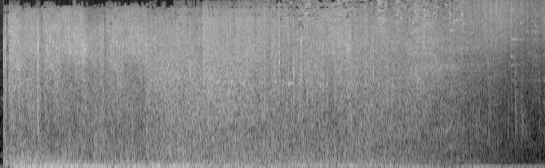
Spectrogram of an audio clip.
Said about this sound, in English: I'll add an explosion sound effect in later.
